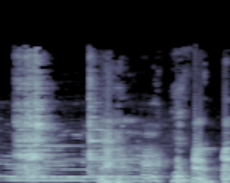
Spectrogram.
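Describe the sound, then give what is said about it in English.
Glasses of Italian wine and apple cider clink together in a toast, leaving a clear, steady ringing tone that lingers for about a second while people giggle and laugh in short bursts over it. “Yes, let's clink. Let's clink!”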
